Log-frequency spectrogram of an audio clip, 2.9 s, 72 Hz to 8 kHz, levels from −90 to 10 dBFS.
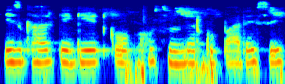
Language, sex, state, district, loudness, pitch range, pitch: Hindi, female, Chhattisgarh, Sarguja, -18 LUFS, 230-245 Hz, 240 Hz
